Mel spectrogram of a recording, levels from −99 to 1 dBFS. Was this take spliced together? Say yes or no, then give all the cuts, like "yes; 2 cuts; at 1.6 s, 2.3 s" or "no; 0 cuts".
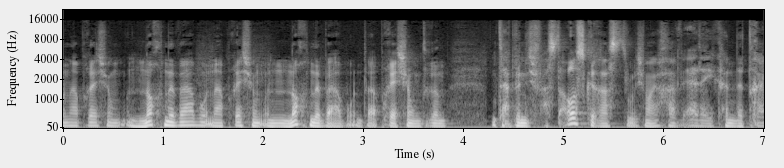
yes; 1 cut; at 4.2 s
